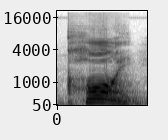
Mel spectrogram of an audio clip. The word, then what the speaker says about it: ক্ষয়: আবার এখানে ক্ষতি, এখানে পরবর্তী বর্ণে রস্বইকার থাকার কারণে খ হবে, ঠিক আছে, কিন্তু ক্ষয়ে ওকার হবে।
